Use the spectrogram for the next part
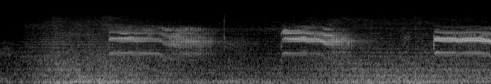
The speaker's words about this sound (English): Is that a seagull? No, it's a tern, like you asked for.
